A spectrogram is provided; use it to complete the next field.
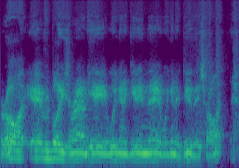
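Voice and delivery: fast, rattled-off, put-on Cockney accent. An American showing what happens when trying a British accent, do a Cockney Jason Statham impression. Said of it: "when I automatically try to do a British accent, I go Cockney".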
